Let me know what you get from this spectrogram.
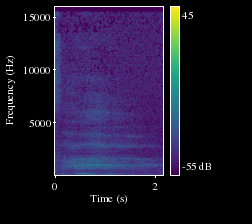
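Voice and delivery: long soft sigh out the mouth; audible exhale. Shown as a demonstration. Teacher breathing along with listeners, long audible exhale. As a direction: breathe all the way out, softly and audibly. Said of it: "audible exhales together".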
